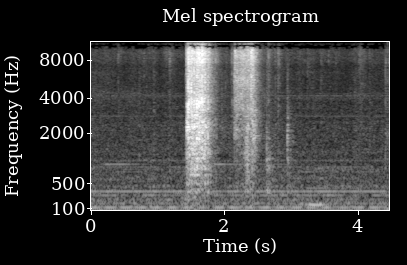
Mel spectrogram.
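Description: Tarot cards being shuffled by hand: two short bursts of card noise, the louder about a second and a half in and a weaker one just after, over a steady low hum.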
